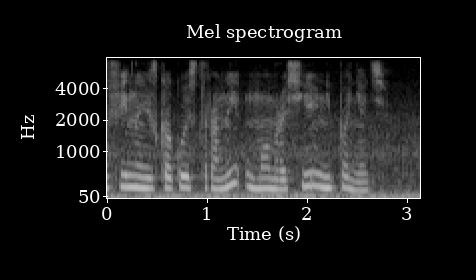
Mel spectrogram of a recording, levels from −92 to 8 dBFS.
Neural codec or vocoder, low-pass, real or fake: none; 7.2 kHz; real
